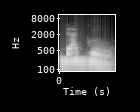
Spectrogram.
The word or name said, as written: dagu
